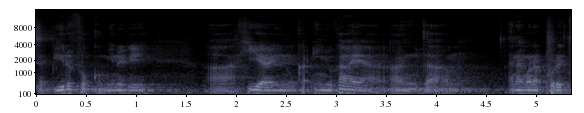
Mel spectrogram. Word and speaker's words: Ukiah: And then, like, how you spell it? And then he started cracking, like laughing. It's like, Ukiah.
